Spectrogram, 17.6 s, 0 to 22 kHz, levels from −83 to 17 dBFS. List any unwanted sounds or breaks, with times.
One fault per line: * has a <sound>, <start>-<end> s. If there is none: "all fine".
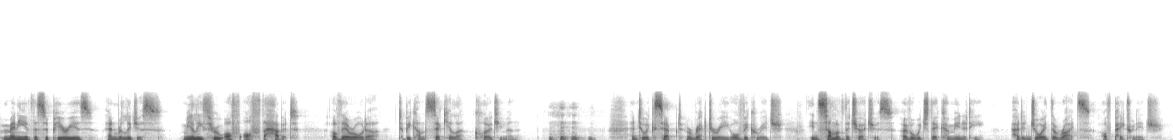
* has a laugh, 8.2-8.9 s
